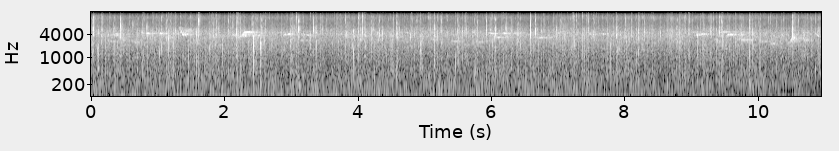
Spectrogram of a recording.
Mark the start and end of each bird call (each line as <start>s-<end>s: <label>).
2.1s-2.6s: Iiwi (Drepanis coccinea)
5.9s-6.9s: Apapane (Himatione sanguinea)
